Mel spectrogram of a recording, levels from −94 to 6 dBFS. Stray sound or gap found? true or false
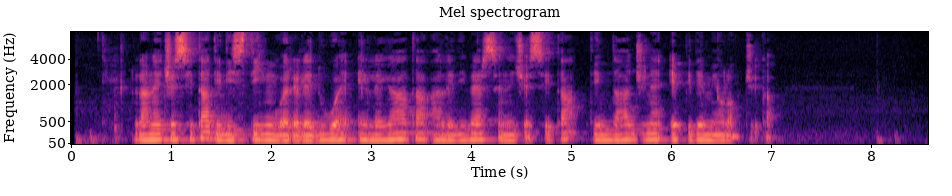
false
